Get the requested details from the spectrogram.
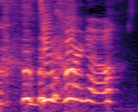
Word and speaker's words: Ducournau: It's spelled Ducournau. – Can I? – it's right there. – Oh, Ducournau. – Ducournau. – You said it right.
